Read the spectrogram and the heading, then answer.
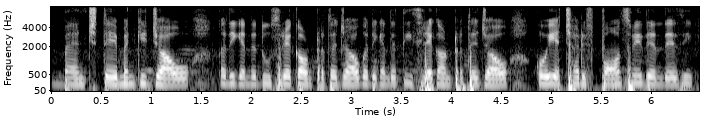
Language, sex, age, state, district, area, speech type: Punjabi, female, 45-60, Punjab, Pathankot, urban, spontaneous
